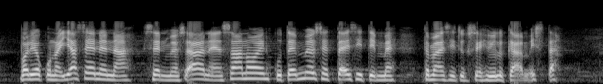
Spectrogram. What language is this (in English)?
Finnish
